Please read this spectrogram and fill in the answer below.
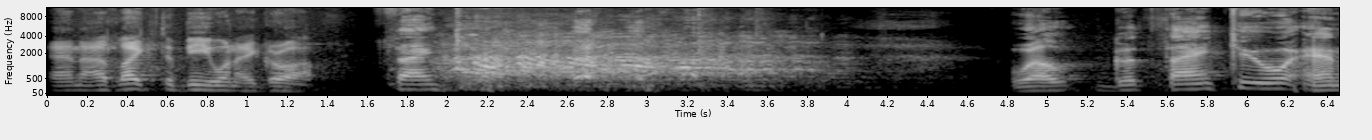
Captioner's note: laughter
